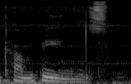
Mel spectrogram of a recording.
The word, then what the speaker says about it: campaigns: see M Pei G the G is silent alright does not come Pickens alright you don't hear the G at all to help eradicate this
